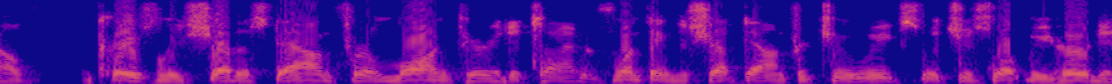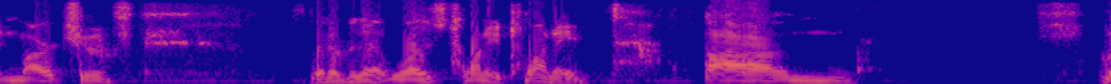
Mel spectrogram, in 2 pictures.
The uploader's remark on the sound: was able to have a phone call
